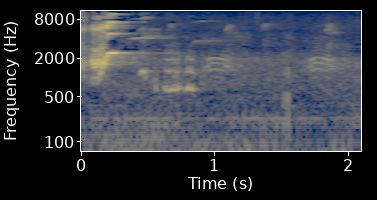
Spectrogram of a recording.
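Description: Butcherbird calling: one loud, rich note right at the start, then a few soft, short arching notes.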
